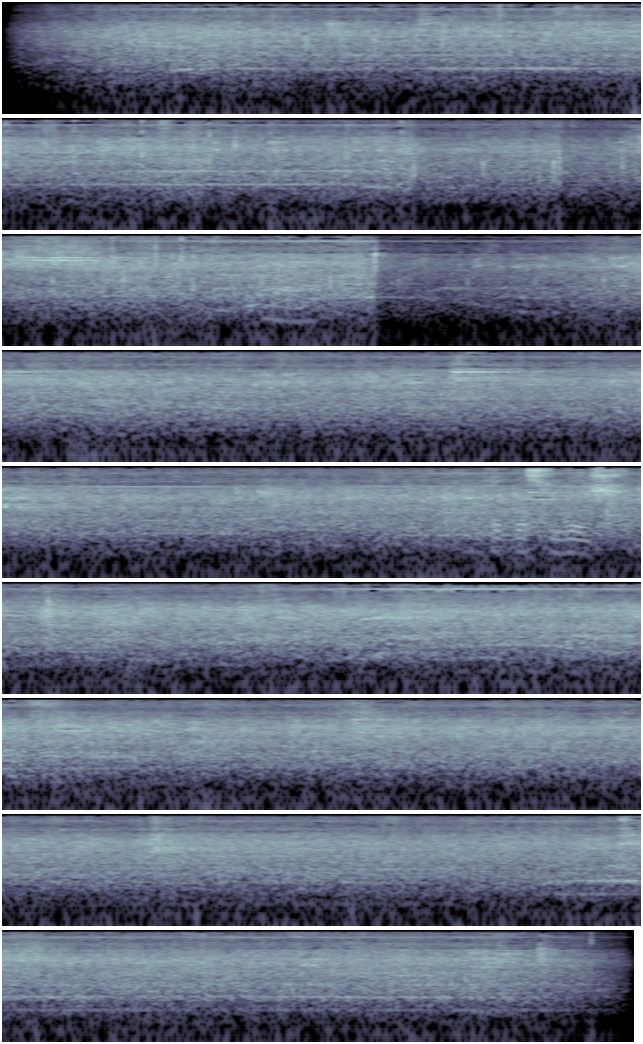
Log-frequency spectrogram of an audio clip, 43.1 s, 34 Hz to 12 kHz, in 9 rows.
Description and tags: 07.11.09: between 13.00 and 15.00, the KAMIEŃ - STONE 2009 Stone Industry Fair(from 4th to 7th November) in Poznań/Poland. Eastern Hall in MTP on Głogowska street; the sound of the masonry saw.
